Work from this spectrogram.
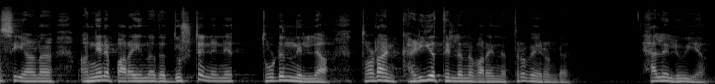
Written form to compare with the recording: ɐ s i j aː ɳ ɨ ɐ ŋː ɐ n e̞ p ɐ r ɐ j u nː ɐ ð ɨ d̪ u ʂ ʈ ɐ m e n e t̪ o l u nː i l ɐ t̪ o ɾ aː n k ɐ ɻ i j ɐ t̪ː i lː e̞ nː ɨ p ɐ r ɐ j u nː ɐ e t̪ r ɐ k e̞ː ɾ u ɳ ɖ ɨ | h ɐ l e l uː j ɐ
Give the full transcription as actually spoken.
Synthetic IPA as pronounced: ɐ s i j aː ɳ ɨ ɐ ŋː ɐ n e̞ p ɐ r ɐ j u nː ɐ ð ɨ d̪ u ʂ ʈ ɐ n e n e t̪ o ɽ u nː i lː ɐ t̪ o ɽ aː n k ɐ ɻ i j ɐ t̪ː i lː e̞ nː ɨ p ɐ r ɐ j u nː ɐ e t̪ r ɐ p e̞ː ɾ u ɳ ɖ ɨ | h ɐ l e l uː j ɐ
